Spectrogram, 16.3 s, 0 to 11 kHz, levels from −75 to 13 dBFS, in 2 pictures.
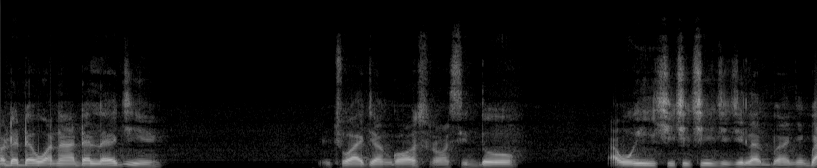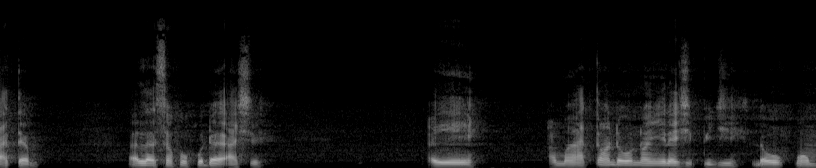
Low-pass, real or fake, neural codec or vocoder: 9.9 kHz; real; none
